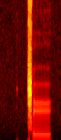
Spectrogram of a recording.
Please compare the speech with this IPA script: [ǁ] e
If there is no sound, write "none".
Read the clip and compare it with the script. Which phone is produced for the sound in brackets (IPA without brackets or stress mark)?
ǁ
